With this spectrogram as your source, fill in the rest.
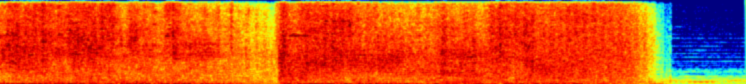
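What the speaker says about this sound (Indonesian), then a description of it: "tak lama terjadilah sebuah ledakan" A loud, sustained roaring blast fills an action-film scene of a submarine explosion, swelling again partway through before cutting off abruptly into near silence.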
